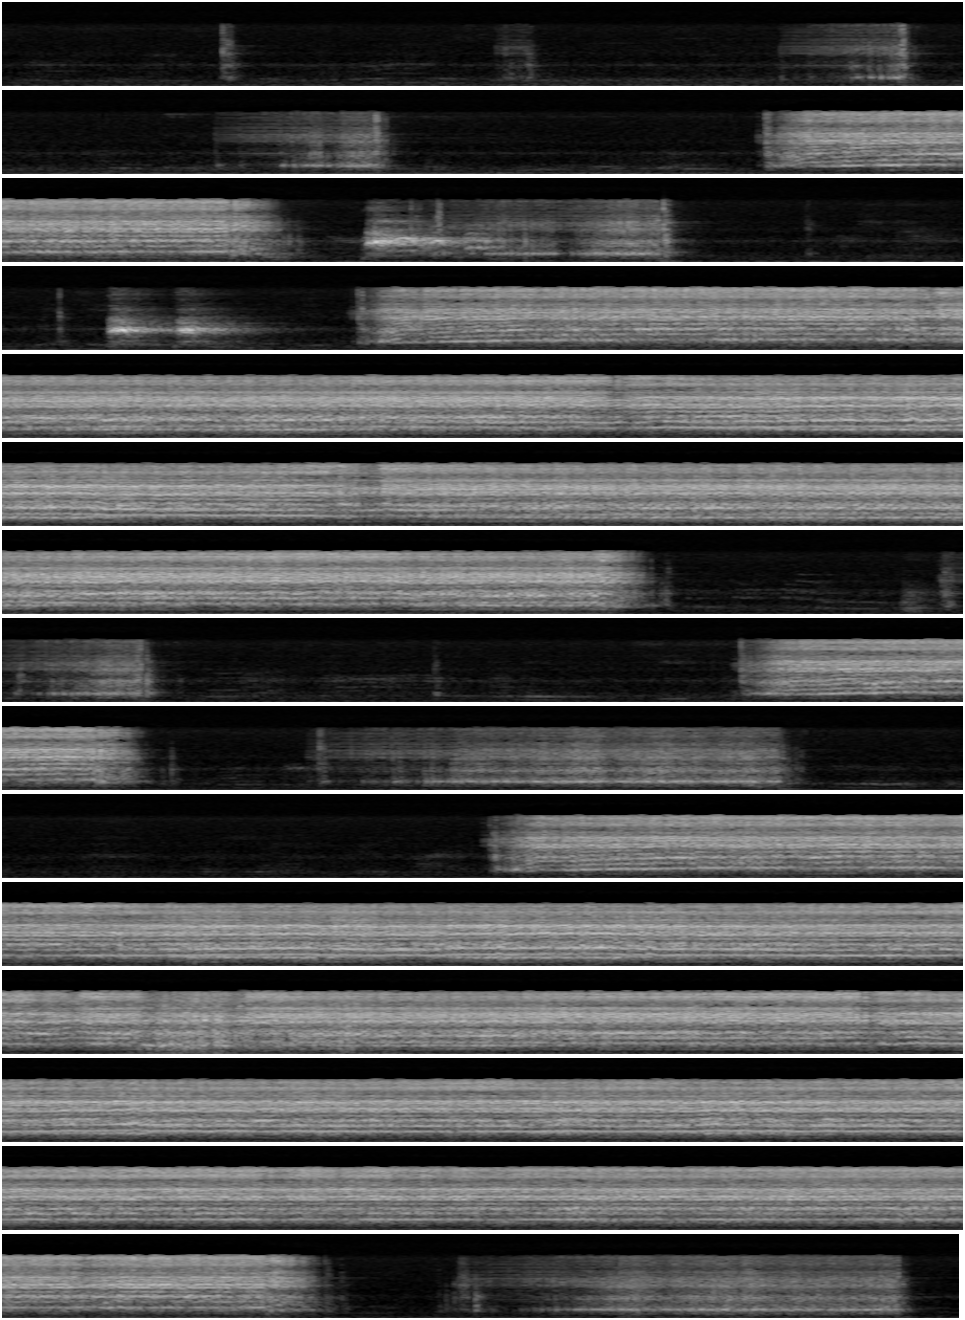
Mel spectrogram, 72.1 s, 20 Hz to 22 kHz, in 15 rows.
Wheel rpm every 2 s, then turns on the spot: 0, 0, 0, 0, 40, 30, 0, 0, 50, 70, 70, 70, 70, 70, 70, 60, 0, 0, 20, 30, 20, 0, 10, 60, 70, 70, 70, 70, 70, 70, 70, 70, 70, 70, 20, 10.
40-42 70-72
